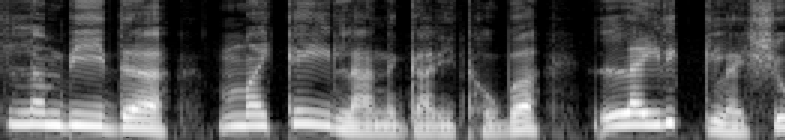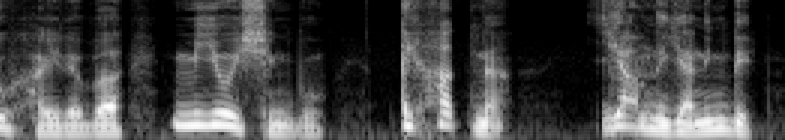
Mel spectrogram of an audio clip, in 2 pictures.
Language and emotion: Manipuri, disgusted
